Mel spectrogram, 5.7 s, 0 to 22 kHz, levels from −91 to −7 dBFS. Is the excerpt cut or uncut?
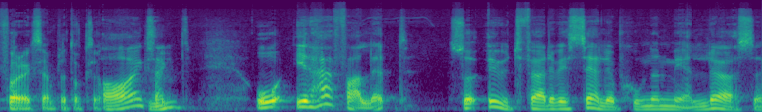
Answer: uncut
